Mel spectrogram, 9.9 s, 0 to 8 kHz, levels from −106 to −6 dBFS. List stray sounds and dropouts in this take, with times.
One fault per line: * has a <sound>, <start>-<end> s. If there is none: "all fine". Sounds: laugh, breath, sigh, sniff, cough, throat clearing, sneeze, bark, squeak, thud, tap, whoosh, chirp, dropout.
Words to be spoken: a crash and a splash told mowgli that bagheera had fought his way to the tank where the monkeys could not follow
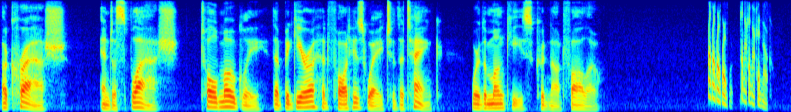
* has a chirp, 8.9-9.7 s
